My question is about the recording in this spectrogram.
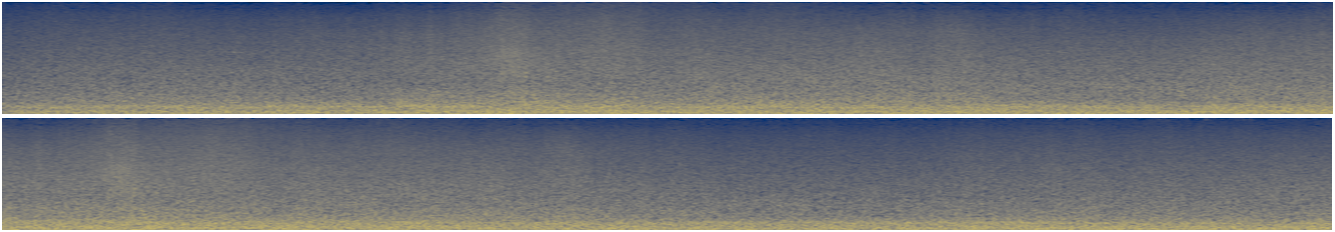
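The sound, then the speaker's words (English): A constant, loud roar of rough surf and driving wind from a storm at the Fastnet lighthouse fills the whole recording, with occasional bursts of heavier wave crashes against the tower swelling above the steady stormy wash. No voices are present. “When a wave would hit the tower, it would just leave the lantern sticking out on the top.”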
